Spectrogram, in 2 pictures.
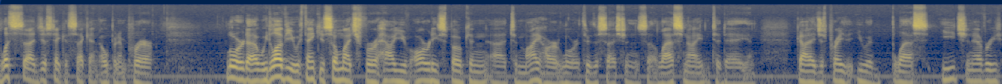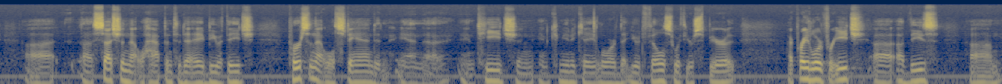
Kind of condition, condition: setting, large echoing room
